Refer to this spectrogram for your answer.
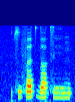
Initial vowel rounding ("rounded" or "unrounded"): rounded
